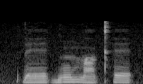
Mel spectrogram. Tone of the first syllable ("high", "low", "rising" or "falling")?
low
